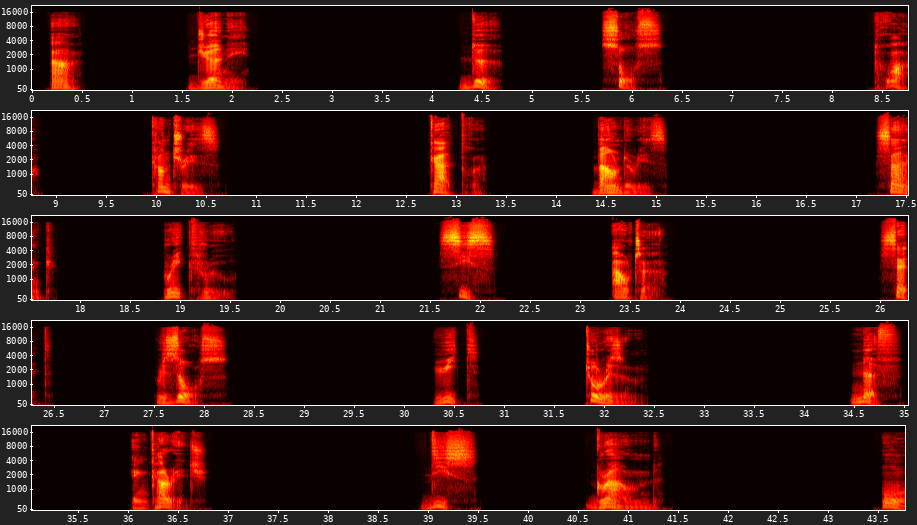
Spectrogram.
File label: techno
